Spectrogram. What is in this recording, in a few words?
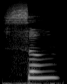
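"seng" Mandarin Chinese, first tone, pronunciation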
